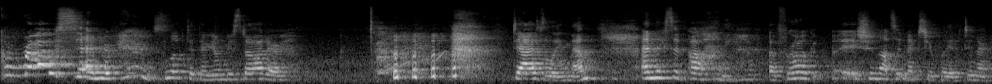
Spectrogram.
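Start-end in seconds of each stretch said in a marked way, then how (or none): 0.0-0.7 high, whiny revulsion; disgusted sister. A narrator's reading. 6.9-9.9 low, soft chiding; gentle parent. A narrator's reading. Parents gently correct daughter.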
